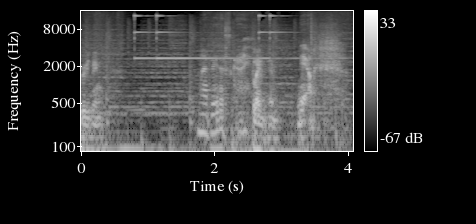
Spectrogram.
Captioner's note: bell chiming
